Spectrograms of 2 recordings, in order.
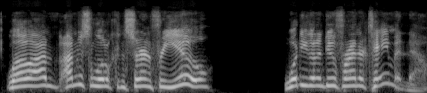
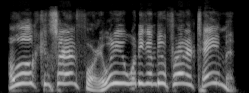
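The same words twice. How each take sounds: First: High, fast, mock-sweet concern; a syrupy concerned agent; sweet concerned rep. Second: Higher and much faster, hammed-up concern; exaggerated concerned rep. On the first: Comic quoting the rep's fake concern, high and quick. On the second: Comic repeating the rep even higher and faster. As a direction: overdo her syrupy worry. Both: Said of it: "That's what she said".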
